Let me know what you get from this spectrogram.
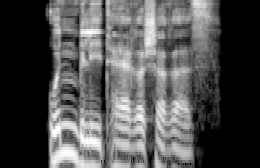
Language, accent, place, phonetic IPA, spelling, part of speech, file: German, Germany, Berlin, [ˈʊnmiliˌtɛːʁɪʃəʁəs], unmilitärischeres, adjective, De-unmilitärischeres.ogg
- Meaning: strong/mixed nominative/accusative neuter singular comparative degree of unmilitärisch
